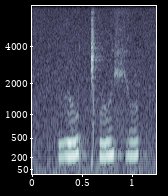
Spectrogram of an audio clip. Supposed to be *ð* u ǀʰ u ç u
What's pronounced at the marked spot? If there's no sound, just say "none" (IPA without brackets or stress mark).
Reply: ð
